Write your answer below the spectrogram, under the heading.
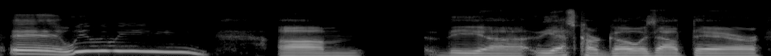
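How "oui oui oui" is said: mock French chef, pitched way up; playful French chef impression; French chef accent. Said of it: "he's talking French".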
